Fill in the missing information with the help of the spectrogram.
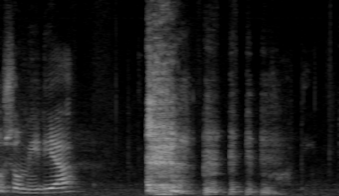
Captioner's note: coughs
